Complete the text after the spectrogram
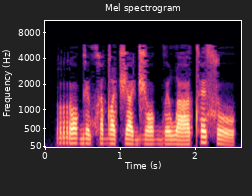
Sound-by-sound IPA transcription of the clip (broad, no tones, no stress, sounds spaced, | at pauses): r ɔ ɡ ɛ xʷ ɘ dˤ o t͡ʃ a d͡ʒ ɔ ɡʷ ɛ w a tʰ ɛ s o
